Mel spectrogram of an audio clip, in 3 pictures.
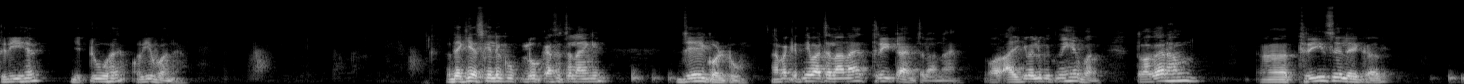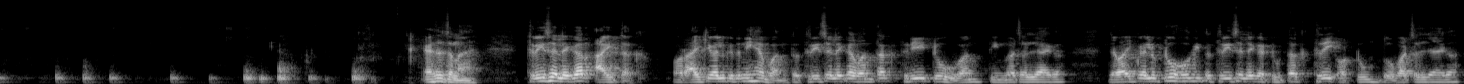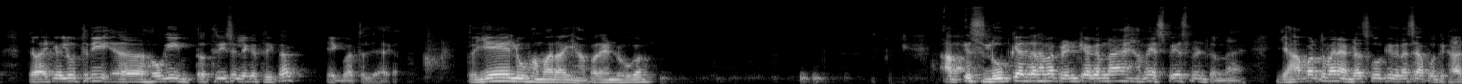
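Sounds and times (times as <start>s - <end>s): marker pen writing on whiteboard: 2.5s - 7.2s, 13.5s - 18.6s, 35.7s - 38.3s.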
